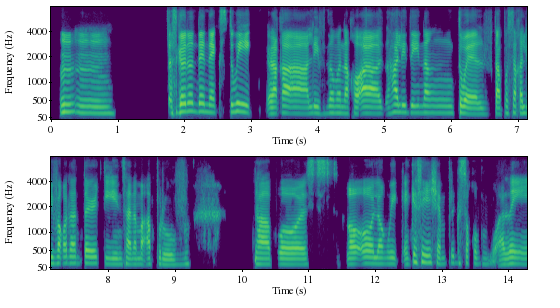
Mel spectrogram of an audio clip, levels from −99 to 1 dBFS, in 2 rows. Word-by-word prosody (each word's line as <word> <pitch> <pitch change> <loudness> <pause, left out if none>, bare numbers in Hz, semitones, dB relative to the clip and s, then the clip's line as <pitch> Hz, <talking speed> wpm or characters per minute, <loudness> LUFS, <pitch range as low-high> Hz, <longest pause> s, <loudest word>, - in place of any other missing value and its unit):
Mm. 175 -4 -1 0.8
Tas 170 - +1
ganon 215 +1 +6
din 215 0 +4
next 190 -2 +2
week, 205 -4 +3 0.2
naka-leave 165 0 +3
naman 175 -1 -3
ako, 165 0 -1
ah, 165 -1 +5
holiday 190 -2 0
ng 180 -1 -4
12, 150 -4 +3 0.2
tapos 160 +2 0
naka-leave 165 -1 -2
ako 170 - -2
ng 170 -1 -2
13, 160 -4 -1
sana 145 0 -1
ma-approve. 145 -1 -5 1.0
Tapos 145 -1 +1 0.6
oo, 150 +3 +2
long 155 -1 -2
weekend. 150 -2 -6
Kasi 195 0 0
siyempre 170 +1 -3
gusto 170 0 -1
kong 155 -3 -13 0.2
ano 140 +3 -2
eh. 155 -2 +1
165 Hz, 125 wpm, -24 LUFS, 150-180 Hz, 1.0 s, ganon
